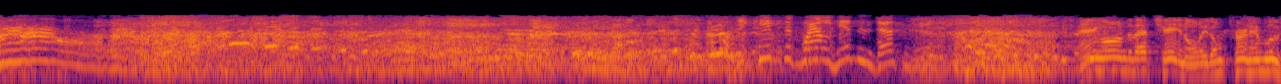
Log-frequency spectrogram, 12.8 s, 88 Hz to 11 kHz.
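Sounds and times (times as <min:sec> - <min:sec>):
cat caterwauling: 0:00.0 - 0:01.0
laughter: 0:00.6 - 0:08.0, 0:09.1 - 0:11.2
speech: 0:07.8 - 0:12.8.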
